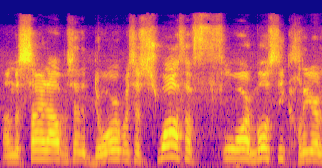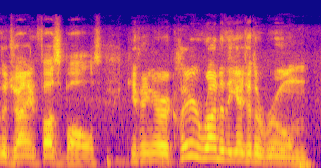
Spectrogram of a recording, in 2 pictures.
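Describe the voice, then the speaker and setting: A man giving an expressive, storybook-style narration as he reads fan fiction aloud. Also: high-pitched, a little fast, low-quality recording.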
